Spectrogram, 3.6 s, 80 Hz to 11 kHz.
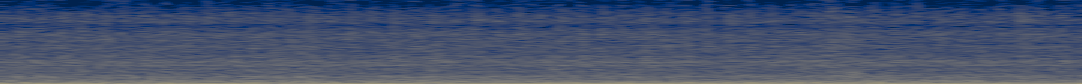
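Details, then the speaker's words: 1993 Volvo 245 turbo wagon, B230F engine, after teardown and repair of an external head gasket leak, coolant topped with distilled water: smooth, even low idle with steady beat, no knocks or misses; healthy, runs better than before. "that's healthy though okay this thing is uh sounding great"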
